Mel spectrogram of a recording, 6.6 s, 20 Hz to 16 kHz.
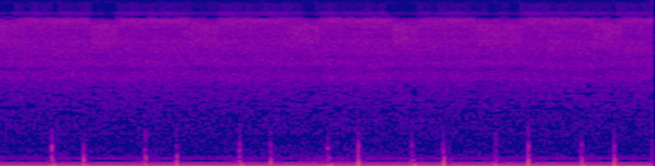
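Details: Own heartbeat recorded by timer while napping, lying on the back (supine) rather than the usual prone position: steady, regular low thumps about 70 a minute over a constant low hum; normal resting heart sounds during sleep.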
